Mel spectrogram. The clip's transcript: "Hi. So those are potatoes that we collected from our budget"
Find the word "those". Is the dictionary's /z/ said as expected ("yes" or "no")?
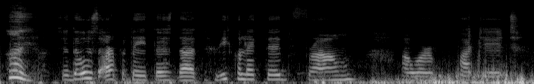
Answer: no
